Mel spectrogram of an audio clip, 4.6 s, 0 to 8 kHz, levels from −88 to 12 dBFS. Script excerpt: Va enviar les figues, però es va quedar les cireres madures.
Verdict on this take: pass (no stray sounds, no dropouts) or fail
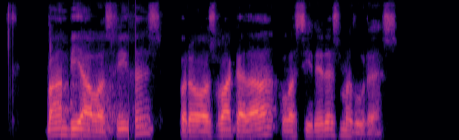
fail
